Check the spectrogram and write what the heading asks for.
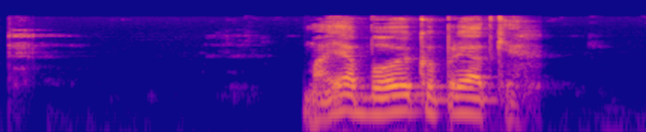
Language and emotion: Russian, neutral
